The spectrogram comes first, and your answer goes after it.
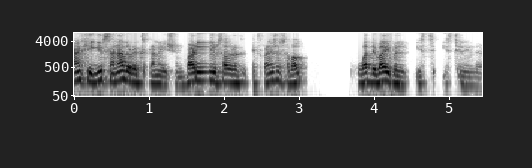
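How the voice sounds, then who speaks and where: A man with a fairly high pitch talks at a very fast pace, his loudness swinging widely and his pitch varying in an ordinary way, with music in the background. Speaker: academic presenter. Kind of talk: lecture. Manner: halting.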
